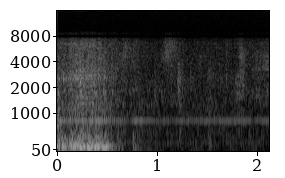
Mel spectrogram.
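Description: A short, low, rough vocal sound from a person, like a grunt, lasting about half a second at the start. After it there is only a faint steady high tone.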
